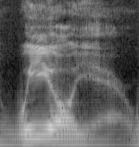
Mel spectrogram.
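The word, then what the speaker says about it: Wilyer: Is it Willier? Is it Willyer? – Prospect season. – Do you pronounce it Willier? – I don't know how else you'd... – Willier? Willier is... Baseball everyone says Willier.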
